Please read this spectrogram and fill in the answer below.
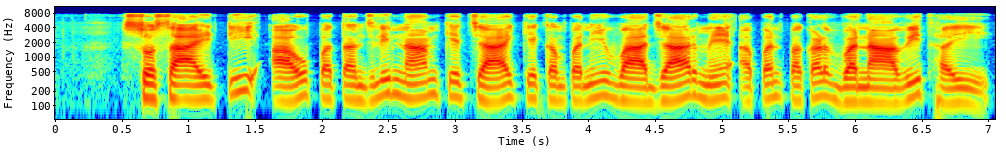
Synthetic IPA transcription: soːsaːɪʈiaːupət̪ə̃ɲd͡ʒlinaːmket͡ʃaːjkekə̃mpənibaːd͡ʒaːɾmẽʔɐpənpəkəɽbənaːʋit̪ɦəi

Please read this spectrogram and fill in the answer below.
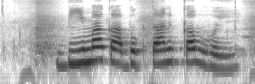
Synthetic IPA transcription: biːmakabʱʊɡt̪aːnkəbɦoːi

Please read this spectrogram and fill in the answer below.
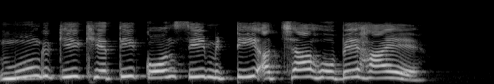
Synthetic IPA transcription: mũːŋɡkiːkʰeːt̪ikɔːnsimɪʈːiətːʃʰaɦoːbeːɦaːeː

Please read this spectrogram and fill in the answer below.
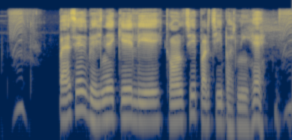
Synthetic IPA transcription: pɛ̃ːseːd͡ʒbʱeːd͡ʒnekeliekɔːnsipɐɾt͡ʃibʱɐɾniɦɛː

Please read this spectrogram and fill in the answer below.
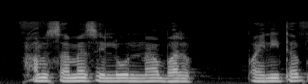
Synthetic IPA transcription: həmsəməseloːnnabʱəɾ | pəɪnit̪əp

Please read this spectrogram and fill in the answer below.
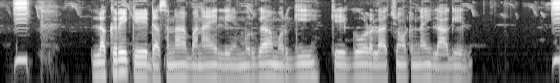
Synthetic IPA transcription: ləkɾeːkeːɖəsnaːbənaːeːleːmʊɾɡaːmʊɾɡiːkeːɡoːɽlaːt͡ʃõːʈnəĩlaːɡeːl

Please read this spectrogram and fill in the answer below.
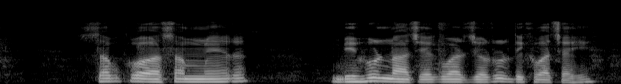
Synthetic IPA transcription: səbkoəsəmːeɾ | biɦuɾnat͡ʃeːkbaːɾd͡ʒəɾuːɾd̪ɪkʰwat͡ʃaːɦie

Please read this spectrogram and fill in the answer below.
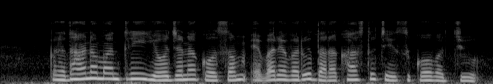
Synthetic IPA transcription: pɾɐd̪ʱaːnɐmɐnt̪ɾijɔːd͡ʒɐnɐkɔːsɐmɛ̰ʋɐɾɛʋɐɾud̪ɐɾɐkʰaːst̪ut͡ʃe̞ːsukɔːʋɐt͡ʃːu

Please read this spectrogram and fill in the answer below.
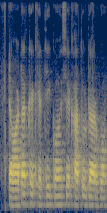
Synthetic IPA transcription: ʈɐʋaːʈəɾkekʰeːt̪ikoːnsekʰaːt̪uɾɖaːɾpõ

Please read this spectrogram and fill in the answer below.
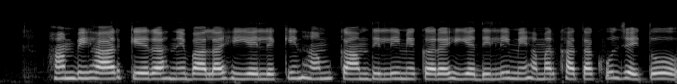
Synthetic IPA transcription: həmbiɦaɾkeɾəɦnebalaɦijɛlekinɦəmkamd̪ilːimẽkəɾəɦijɛd̪ilːimẽɦəməɾkʰat̪akʰuld͡ʒaɪt̪o

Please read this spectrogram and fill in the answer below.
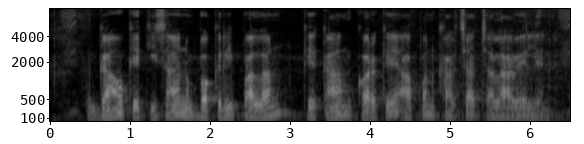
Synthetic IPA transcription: ɡãwkekisanbəkɾipalənkekamkəɾkeə̰pənkʰəɾt͡ʃa̰t͡ʃəla̰bḛlḛn

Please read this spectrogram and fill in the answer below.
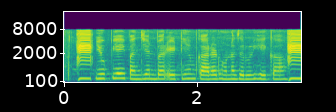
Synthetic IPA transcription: juːpiːaːipɐ̃ɲd͡ʒiənpɐɾʔeːʈiːemkaːɾəɽɦoːnazɐɾuːɾiɦeːkaː

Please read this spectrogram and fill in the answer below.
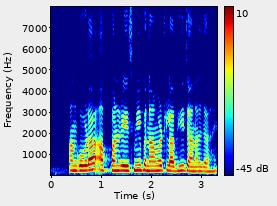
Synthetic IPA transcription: ɐ̃ŋɡoːɽaʔɐ̰pːənɾeːsmibənaːʋəʈlabʱid͡ʒaːnəld͡ʒaːɦeː

